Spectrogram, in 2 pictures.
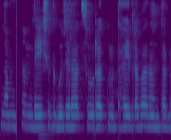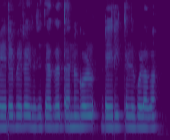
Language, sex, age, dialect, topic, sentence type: Kannada, female, 18-24, Northeastern, agriculture, statement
